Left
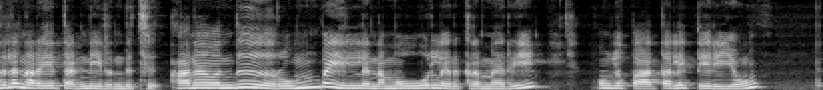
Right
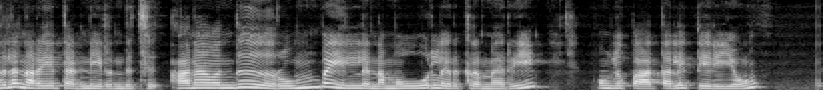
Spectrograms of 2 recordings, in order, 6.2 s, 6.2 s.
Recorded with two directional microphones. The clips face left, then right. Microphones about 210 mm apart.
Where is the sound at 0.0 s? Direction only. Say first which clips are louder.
Left 2 dB; 20° left (ahead or behind).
